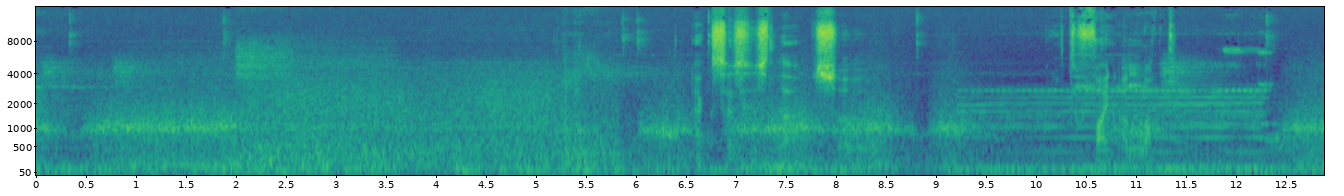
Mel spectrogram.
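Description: Jet thrusters rumble and hiss steadily in a deep drone.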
